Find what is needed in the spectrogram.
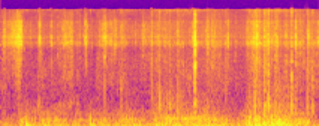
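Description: Northern pike flopping on bare ice, its body slapping the ice in a few irregular knocks.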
